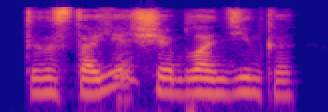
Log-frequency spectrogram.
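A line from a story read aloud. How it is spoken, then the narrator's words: Sigh. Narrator (Russian): вздохнул Семен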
